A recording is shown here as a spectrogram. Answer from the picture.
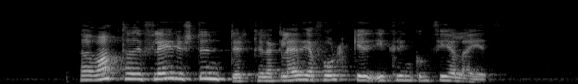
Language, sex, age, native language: Icelandic, female, 70-79, Icelandic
